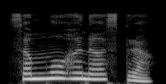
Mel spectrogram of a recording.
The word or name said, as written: ಸಮ್ಮೋಹನಾಸ್ತ್ರ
